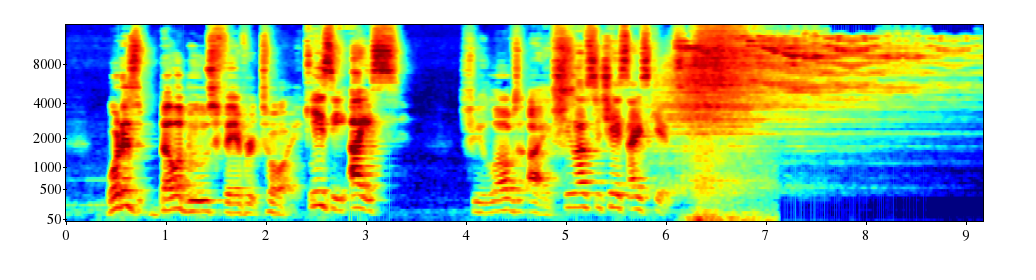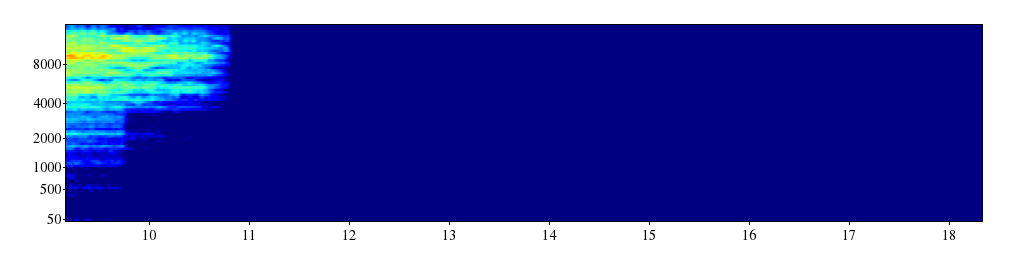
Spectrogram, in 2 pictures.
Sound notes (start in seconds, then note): 5.7 whooshing; 5.8 chimes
